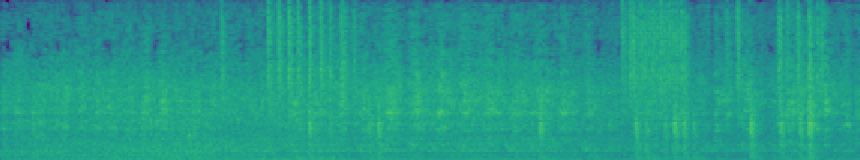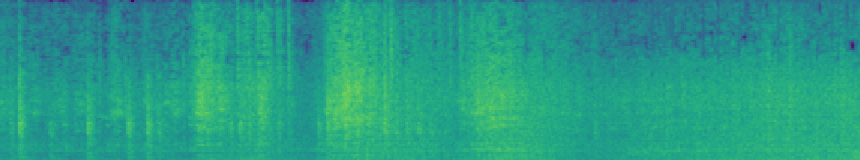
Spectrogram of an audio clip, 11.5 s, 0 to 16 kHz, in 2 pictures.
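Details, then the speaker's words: K30 fire truck with new mufflers fitted and a repaired coil, warming up after start: a deep, steady, even idle with no knocks or misses, sounding healthy. "her warm up a minute here I think it sounds okay alright I think I'm gonna take it for a ride"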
